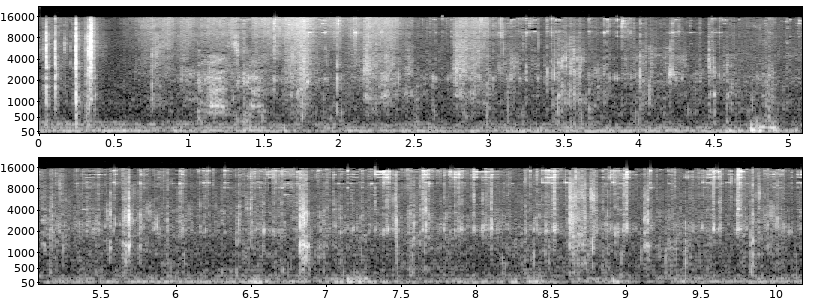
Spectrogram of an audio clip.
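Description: Light jingling and scattered clicks of a small dog's leash and collar hardware as it walks on a leash, over a low steady rumble.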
